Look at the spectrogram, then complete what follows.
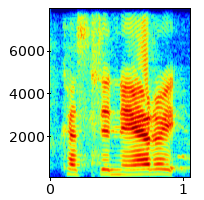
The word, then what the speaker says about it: Castaneda: Castaneda how do you say your last name como a pronounced upstairs robbery though Castaneda mr.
